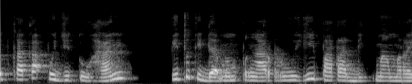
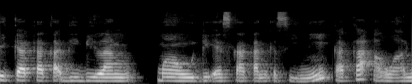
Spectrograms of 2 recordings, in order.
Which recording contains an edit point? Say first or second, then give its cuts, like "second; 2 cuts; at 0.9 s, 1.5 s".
second; 2 cuts; at 1.4 s, 3.3 s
